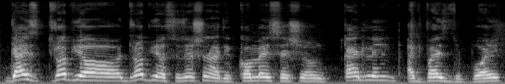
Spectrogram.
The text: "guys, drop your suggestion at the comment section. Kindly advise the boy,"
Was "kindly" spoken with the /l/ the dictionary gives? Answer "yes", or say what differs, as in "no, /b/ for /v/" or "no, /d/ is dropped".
yes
